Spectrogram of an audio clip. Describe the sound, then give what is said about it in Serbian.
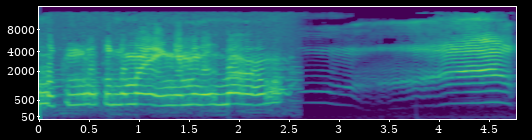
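A 19-day-old baby boy cries in loud, continuous wails for about two and a half seconds, then falls into softer, higher-pitched whimpering that swells again toward the end. “Ovo slatko kmečanje je plač moje bebe”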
